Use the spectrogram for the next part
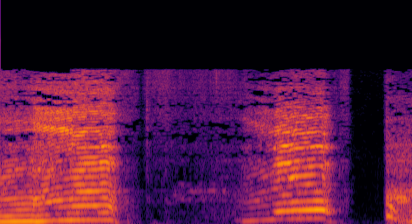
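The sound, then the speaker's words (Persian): Dairy cattle at a dairy farm low loudly while feeding, two long drawn-out moos separated by a quiet pause, with a third call starting at the very end. No one speaks. “عرضم به حضور شما که نمونه از بخور بخور گاوهای گاوداری برای شما میخوام بذارم.”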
